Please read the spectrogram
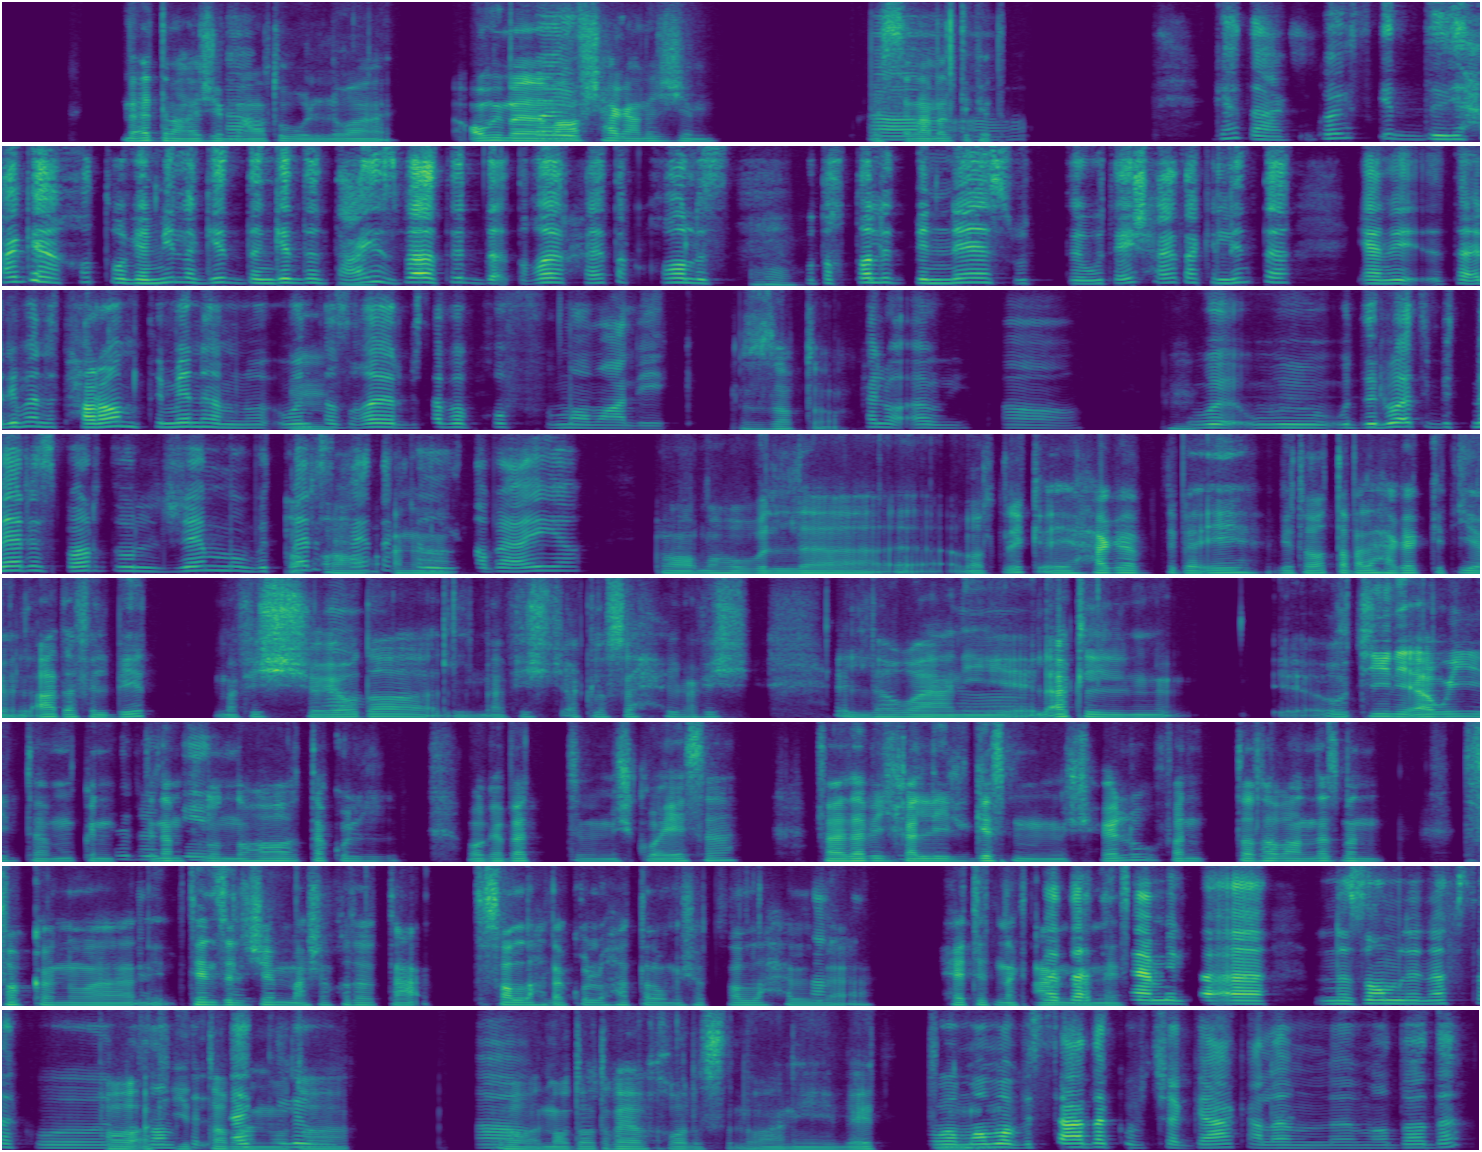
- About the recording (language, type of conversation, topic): Arabic, podcast, إمتى واجهت خوفك وقدرت تتغلّب عليه؟
- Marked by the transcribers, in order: in English: "Gym"; in English: "الGym"; tapping; other background noise; in English: "الGym"; in English: "روتيني"; in English: "الRoutine"; in English: "Gym"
